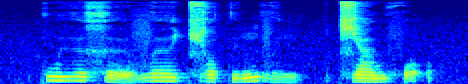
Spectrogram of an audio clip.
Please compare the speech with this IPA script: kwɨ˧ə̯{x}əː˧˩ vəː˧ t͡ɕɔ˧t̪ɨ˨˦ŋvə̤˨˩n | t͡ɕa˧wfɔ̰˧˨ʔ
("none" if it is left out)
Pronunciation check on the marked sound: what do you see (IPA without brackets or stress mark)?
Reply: x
